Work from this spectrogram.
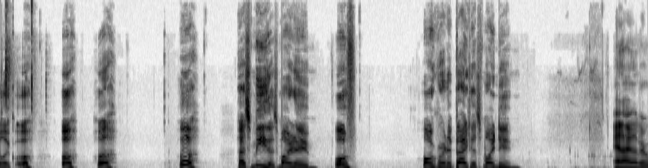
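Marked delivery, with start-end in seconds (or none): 0.2-6.5 higher-voiced mock excited grunts; Leonardo DiCaprio. Podcaster spotting own name in film, mock excitement. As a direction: point and exclaim in short bursts. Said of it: "it was the Leonardo DiCaprio".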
